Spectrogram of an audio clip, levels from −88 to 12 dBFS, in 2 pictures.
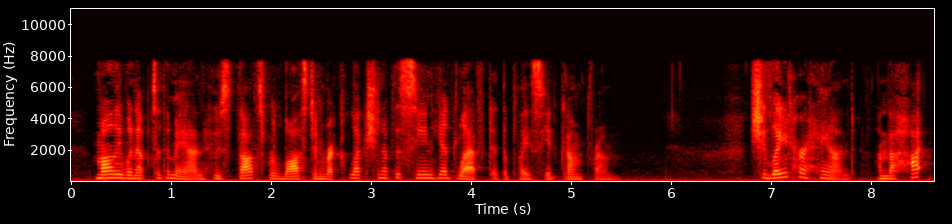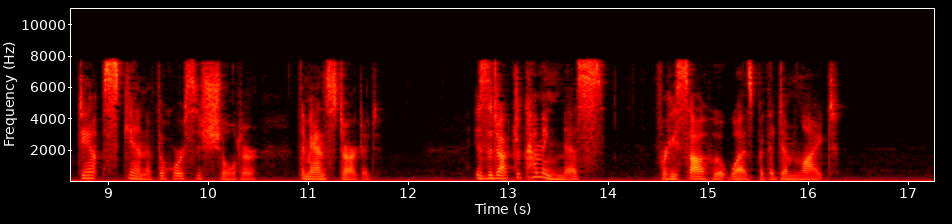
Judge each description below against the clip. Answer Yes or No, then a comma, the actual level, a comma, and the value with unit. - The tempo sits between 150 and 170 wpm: No, average, 195 wpm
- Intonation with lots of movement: Yes, wide, 7.2 semitones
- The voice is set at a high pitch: No, medium, 170 Hz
